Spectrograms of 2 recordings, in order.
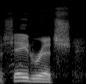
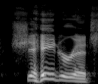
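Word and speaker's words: Shadrich: rich sad rich yeah shade rich shade rich that's how you pronounce it and it's pretty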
